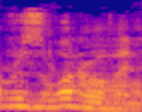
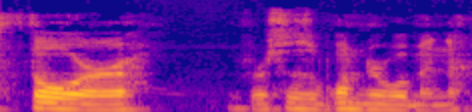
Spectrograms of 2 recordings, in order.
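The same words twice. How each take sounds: First: It is said with lively enthusiasm. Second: It is said flatly, with little enthusiasm.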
